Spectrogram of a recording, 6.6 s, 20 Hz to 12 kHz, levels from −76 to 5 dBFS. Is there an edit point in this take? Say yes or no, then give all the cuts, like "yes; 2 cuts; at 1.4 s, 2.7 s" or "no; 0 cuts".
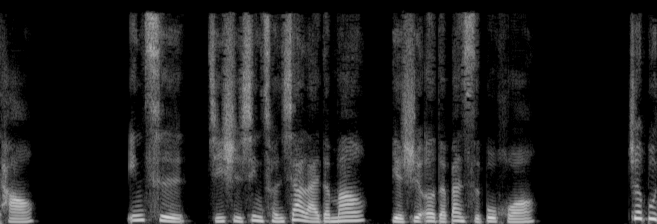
no; 0 cuts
